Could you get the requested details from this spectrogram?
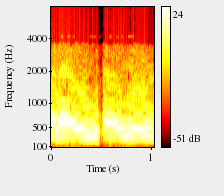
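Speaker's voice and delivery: muffled voice, like head in a bucket. Answering a caller's greeting on a bad phone line: muffled, like head in a bucket. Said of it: "Sounds like you're talking with your head in a bucket".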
